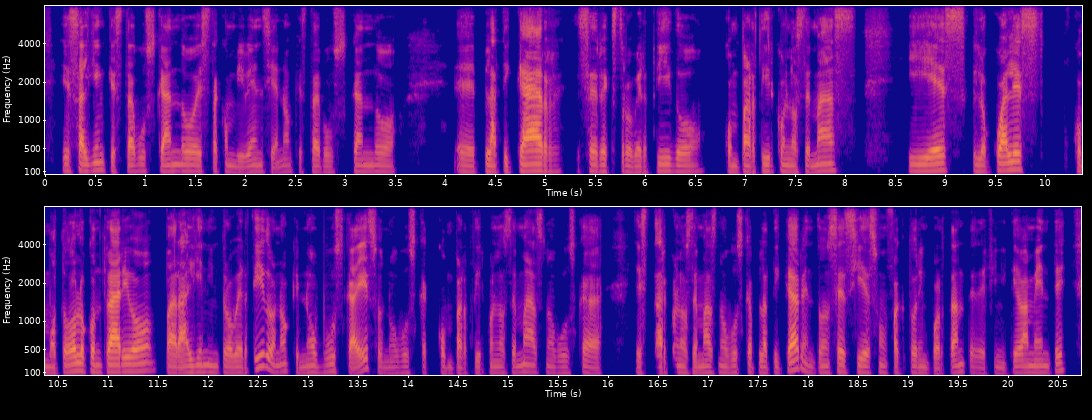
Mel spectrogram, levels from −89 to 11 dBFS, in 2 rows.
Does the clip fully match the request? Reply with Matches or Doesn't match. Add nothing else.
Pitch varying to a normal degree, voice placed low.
Doesn't match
